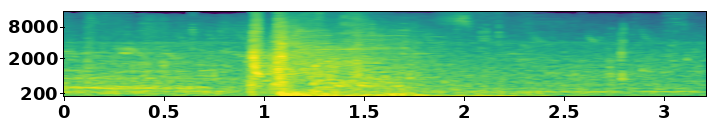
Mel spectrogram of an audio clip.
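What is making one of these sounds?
A sudden burst goes off with a loud whoosh.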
